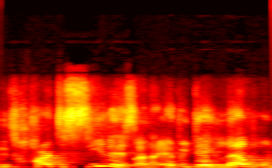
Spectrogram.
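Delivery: normal talking voice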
